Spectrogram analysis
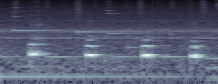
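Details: Recreated vocal tic heard as a gulping sound, from first and second grade, in a young woman diagnosed with Tourette syndrome at age four; her other tics included a throat-clearing or grunt-like sound.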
